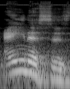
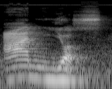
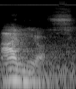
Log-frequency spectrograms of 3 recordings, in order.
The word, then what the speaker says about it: años: of anyone ever so let's remember our tilde cuantos anostenas that goes for the pronunciation too make sure you say annyos annos again you're still saying anus so let's not say anus and let's say anos ears look forward to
